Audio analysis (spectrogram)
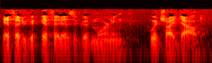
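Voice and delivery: low, doleful donkey voice; gloomy Eeyore. Acted. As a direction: sigh it out like mopey Eeyore. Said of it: "said Eeyore gloomily".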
